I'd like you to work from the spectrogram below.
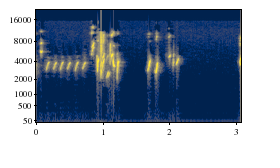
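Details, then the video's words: Short goldfinch song fragment in the Serfati style: a quick row of about eight identical high chips, then a cluster of tinkling twitters and a few scattered notes before a pause. "تغريد رائع للحسون ملك الطيور المغردة تغريد السرفاتي"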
